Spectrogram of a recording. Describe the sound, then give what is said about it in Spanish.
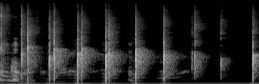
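Steady rhythmic applause for a woman, about nine sharp claps in even succession, fairly loud, with the last few growing slightly softer. “Tu fuerte aplauso para”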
